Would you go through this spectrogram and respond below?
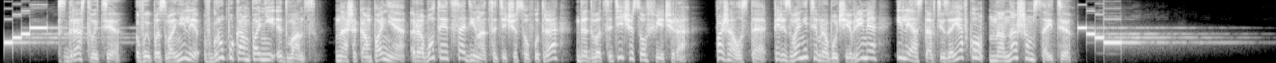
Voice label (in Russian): IVR ИНФОРМАТОР Оператора Нет На Месте; Эдванс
